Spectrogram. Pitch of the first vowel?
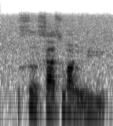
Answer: falling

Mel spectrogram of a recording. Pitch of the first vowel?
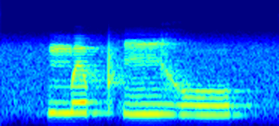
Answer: high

